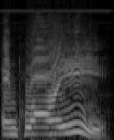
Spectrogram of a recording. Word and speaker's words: employee: 因为我们要特别去强调 double e 这个后缀的分量，所以啊，就要把一个长元音 e 加在 employee 后面，读作 employee，重音是非常明显的。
